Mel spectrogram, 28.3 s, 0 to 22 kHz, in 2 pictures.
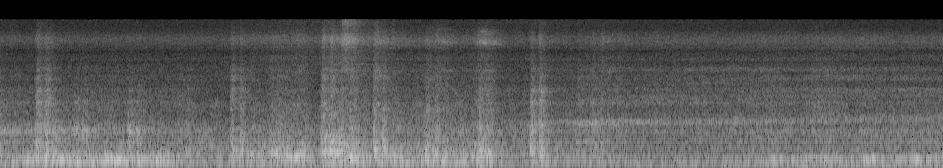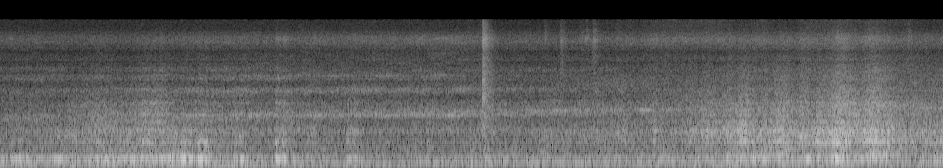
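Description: A TWR 70-000 series electric train running between stations, heard from inside the car: a steady rumble of wheels on rail with a few sharp clicks in the first several seconds. A faint whine rises slowly in pitch through the middle.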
